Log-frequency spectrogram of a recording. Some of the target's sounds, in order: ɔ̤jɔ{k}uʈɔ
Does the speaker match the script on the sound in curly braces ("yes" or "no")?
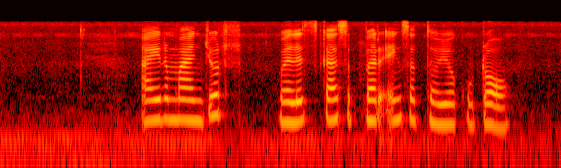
yes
